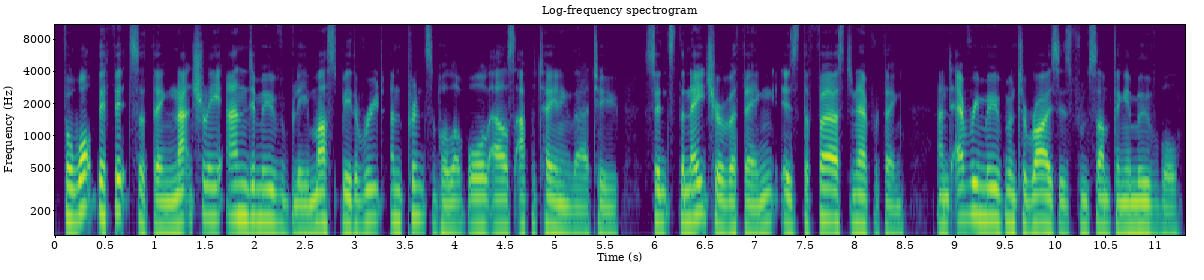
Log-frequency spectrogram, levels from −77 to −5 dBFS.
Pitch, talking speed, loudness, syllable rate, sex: 140 Hz, 195 wpm, -20 LUFS, 6.6 syllables/s, male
